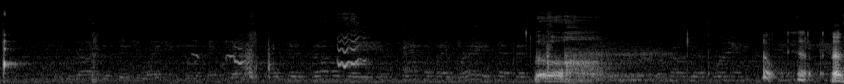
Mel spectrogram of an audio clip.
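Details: Tired infant girl in a quiet room with brief, abrupt soft catches at irregular intervals and a faint fussy squeak: infant hiccups.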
